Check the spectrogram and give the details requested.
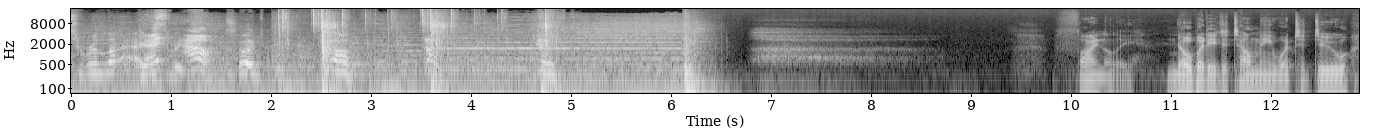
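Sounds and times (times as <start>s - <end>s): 
speech: 0.0s - 3.8s, 4.7s - 5.0s, 10.1s - 12.8s
heavy axe thunking as it is set down: 2.0s - 5.0s, 6.1s - 6.6s.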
